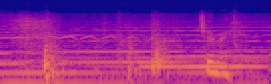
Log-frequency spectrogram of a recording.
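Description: A horse whinnying, a wavering high call that falls away in pitch, over a steady music underscore.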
